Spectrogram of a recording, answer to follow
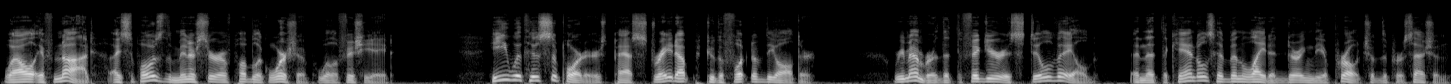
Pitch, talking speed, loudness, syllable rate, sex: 110 Hz, 185 wpm, -19 LUFS, 5.6 syllables/s, male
